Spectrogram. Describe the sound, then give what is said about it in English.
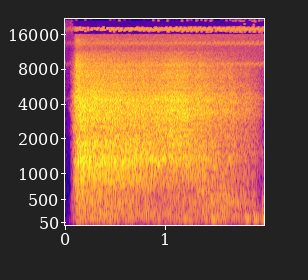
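A balloon being blown up in one long, forceful breath, a loud airy rush that starts abruptly and holds for about two seconds before tapering off. “Now keep blowing. Take another breath and blow it again.”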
